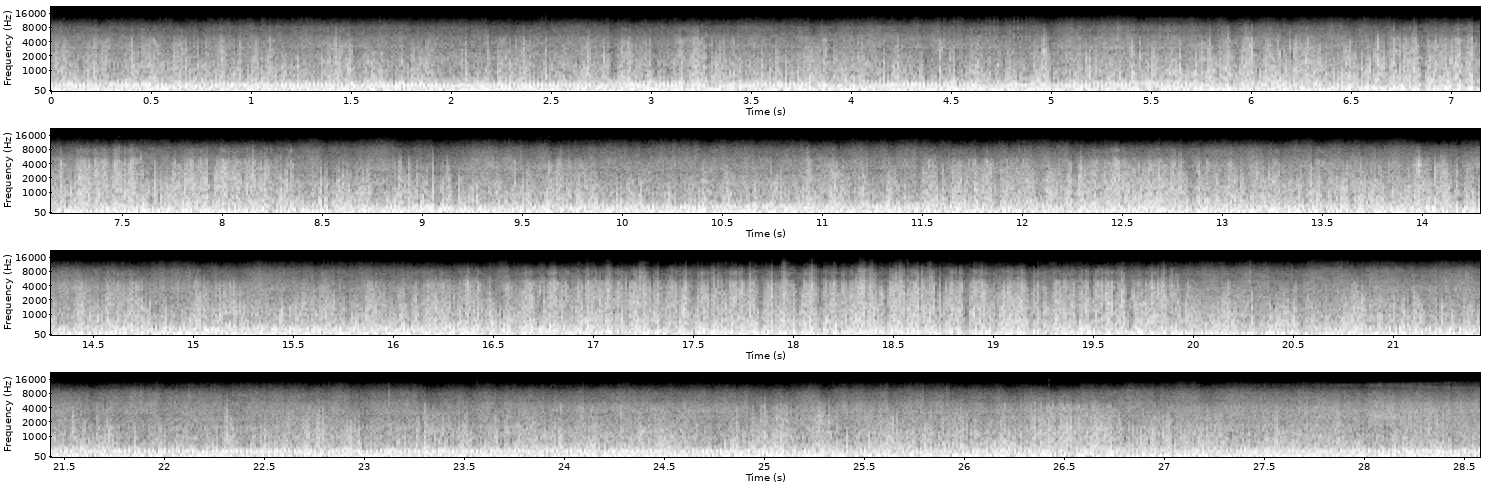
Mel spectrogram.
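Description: KTM motorcycle engine running at road speed, with heavy wind noise on the microphone. A steady engine hum is clearest at first, gets buried in the wind through the middle, and comes back clearly about two-thirds of the way through.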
